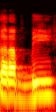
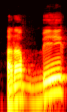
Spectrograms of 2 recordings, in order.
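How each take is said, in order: First: The final vowel is an 'ee' sound. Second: The final vowel is an 'eh' sound. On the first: The speaker calls it right. "हमज़ा ज़ेर ई" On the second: The speaker calls it wrong. "रब्बे है जो न चयो बेटा"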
